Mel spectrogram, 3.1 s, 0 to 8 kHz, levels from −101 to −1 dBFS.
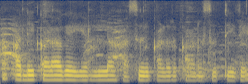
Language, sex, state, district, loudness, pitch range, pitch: Kannada, female, Karnataka, Bellary, -18 LUFS, 145-160 Hz, 155 Hz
